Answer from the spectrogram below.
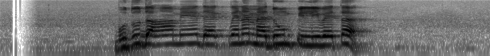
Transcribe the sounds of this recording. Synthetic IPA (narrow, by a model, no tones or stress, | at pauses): bud̪ud̪aɦamejəd̪ɛkʋenəmæd̪umpiliʋet̪ə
